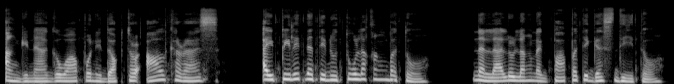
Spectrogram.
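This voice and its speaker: A woman's voice: low-pitched, animated, moderate pace, a little mellow, no room sound. A woman voicing a respectful, earnest housemaid, a grieving mother and former teacher, in an audio drama. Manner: polite, earnest explaining.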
